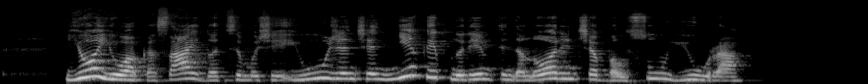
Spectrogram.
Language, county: Lithuanian, Tauragė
